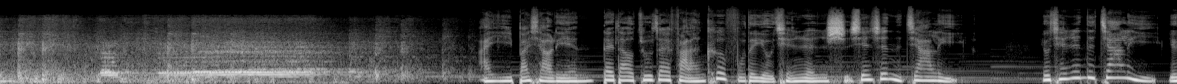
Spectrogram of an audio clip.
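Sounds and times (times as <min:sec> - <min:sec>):
train running: 0:00.0 - 0:05.8
train horn: 0:01.0 - 0:04.0
speech: 0:05.3 - 0:09.7, 0:10.4 - 0:11.7.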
